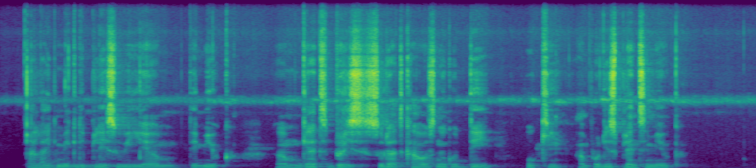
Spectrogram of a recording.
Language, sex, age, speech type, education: Nigerian Pidgin, male, 15-29, spontaneous, tertiary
